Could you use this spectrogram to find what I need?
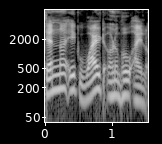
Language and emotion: Goan Konkani, neutral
